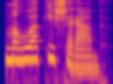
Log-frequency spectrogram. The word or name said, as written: महुआ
